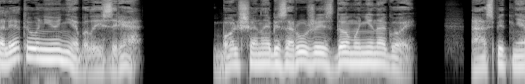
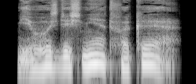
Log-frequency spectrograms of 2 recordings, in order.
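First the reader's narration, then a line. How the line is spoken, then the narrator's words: Quiet. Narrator (Russian): тихо произнес алларианец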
